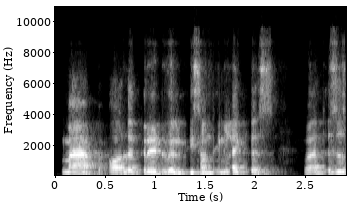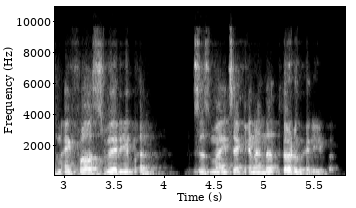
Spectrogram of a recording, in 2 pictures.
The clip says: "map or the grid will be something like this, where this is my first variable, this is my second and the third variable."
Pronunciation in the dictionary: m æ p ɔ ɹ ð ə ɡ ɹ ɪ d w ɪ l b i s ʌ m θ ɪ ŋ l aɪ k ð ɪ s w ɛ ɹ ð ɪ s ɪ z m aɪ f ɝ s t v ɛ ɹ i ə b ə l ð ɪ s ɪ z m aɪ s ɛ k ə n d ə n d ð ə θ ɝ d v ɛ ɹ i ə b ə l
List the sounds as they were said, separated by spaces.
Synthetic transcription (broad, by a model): m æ p ɔ ɹ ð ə ɡ ɹ ɪ d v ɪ l b i s ʌ m t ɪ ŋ l aɪ k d ɪ s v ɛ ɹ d ɪ s ɪ z m aɪ f ɝ s t v ɛ ɹ i ə b ə l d ɪ s ɪ z m aɪ s ɛ k ə n d ə n d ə t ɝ d v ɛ ɹ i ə b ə l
